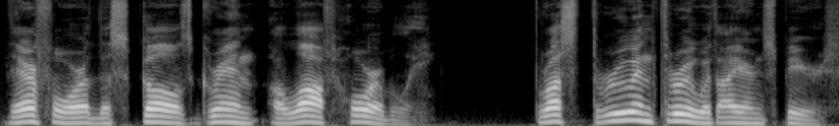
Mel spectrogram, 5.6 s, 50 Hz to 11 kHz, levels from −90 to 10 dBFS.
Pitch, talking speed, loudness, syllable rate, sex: 145 Hz, 140 wpm, -17 LUFS, 4.2 syllables/s, male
